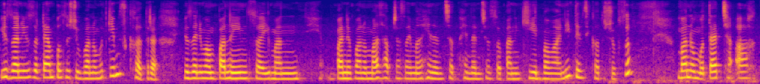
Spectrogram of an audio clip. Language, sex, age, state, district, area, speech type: Kashmiri, female, 45-60, Jammu and Kashmir, Ganderbal, rural, spontaneous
